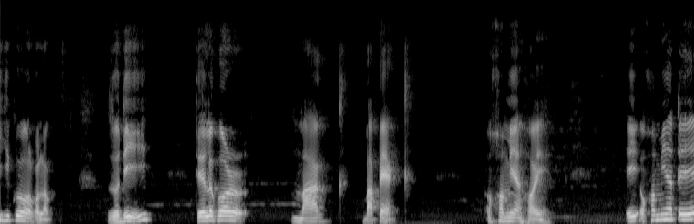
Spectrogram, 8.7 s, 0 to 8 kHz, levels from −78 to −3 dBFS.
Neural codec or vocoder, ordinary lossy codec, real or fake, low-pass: none; none; real; 7.2 kHz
